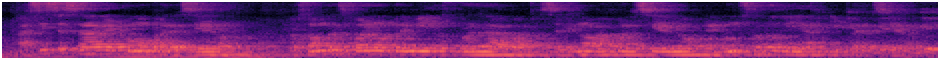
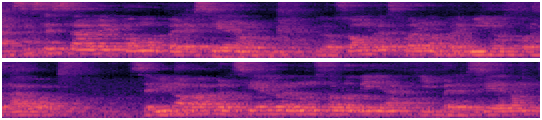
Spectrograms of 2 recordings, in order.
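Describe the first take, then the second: The two takes are said the same way.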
